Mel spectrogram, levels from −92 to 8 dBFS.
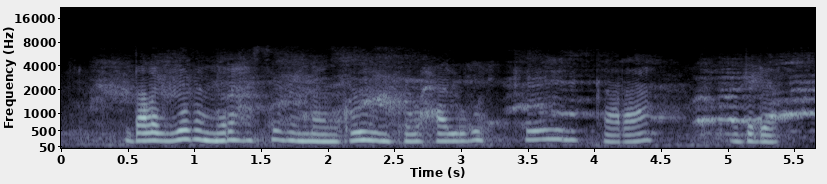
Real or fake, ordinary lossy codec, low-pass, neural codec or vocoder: fake; none; 7.2 kHz; codec, 16 kHz, 8 kbps, FreqCodec, smaller model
